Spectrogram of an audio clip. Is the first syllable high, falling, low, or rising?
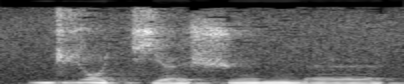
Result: falling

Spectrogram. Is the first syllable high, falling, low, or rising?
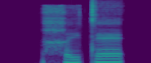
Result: low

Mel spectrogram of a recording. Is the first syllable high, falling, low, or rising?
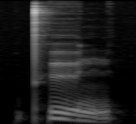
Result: falling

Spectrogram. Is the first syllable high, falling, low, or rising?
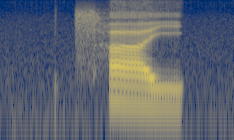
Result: falling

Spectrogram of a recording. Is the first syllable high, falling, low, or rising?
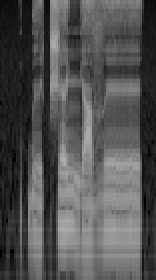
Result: low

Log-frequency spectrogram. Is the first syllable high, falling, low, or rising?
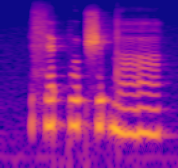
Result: high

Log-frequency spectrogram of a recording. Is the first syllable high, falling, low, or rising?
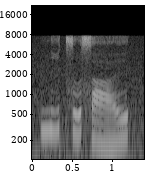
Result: rising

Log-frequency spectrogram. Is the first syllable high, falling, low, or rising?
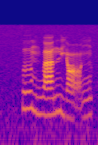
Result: high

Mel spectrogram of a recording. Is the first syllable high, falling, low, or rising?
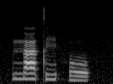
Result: high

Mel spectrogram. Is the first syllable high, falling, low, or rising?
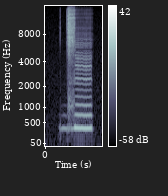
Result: high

